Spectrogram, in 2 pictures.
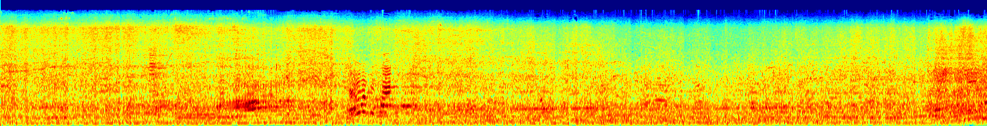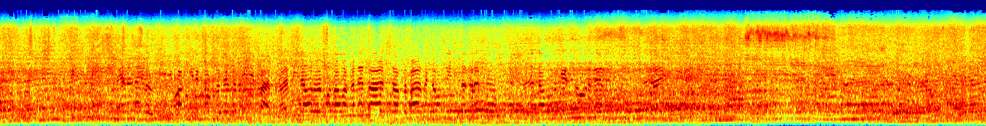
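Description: Race car engines roar and rumble around a dirt track.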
